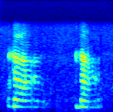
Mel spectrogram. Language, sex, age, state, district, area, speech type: Gujarati, female, 45-60, Gujarat, Surat, rural, conversation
